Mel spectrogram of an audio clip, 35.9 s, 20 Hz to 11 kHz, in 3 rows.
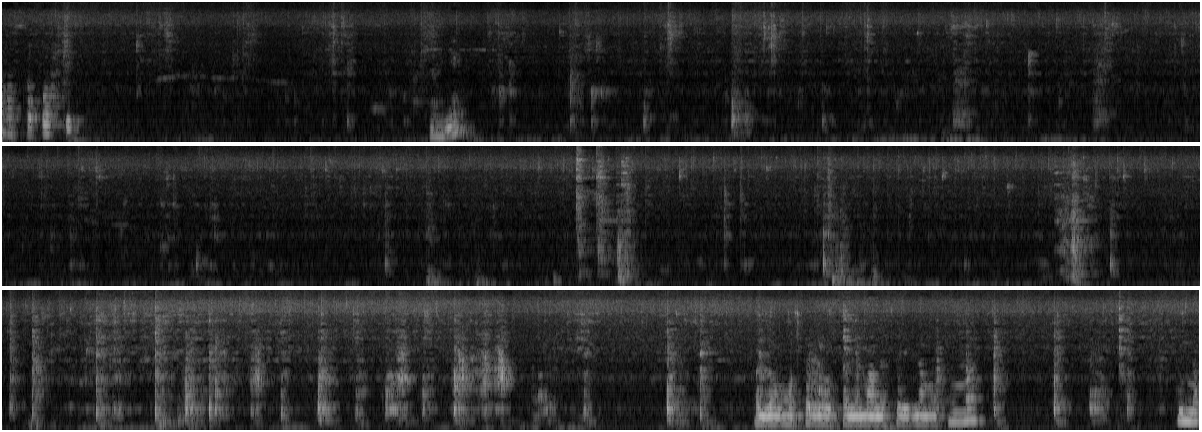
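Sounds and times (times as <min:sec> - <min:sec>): onion sizzling in a pot: 0:00.0 - 0:35.9
spoon scraping a pot: 0:22.4 - 0:23.1, 0:24.0 - 0:35.6.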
